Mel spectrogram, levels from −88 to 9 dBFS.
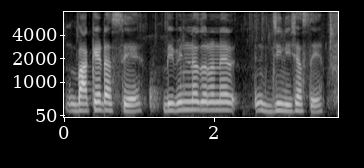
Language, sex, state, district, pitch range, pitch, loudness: Bengali, female, Tripura, Unakoti, 190-220 Hz, 200 Hz, -20 LUFS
